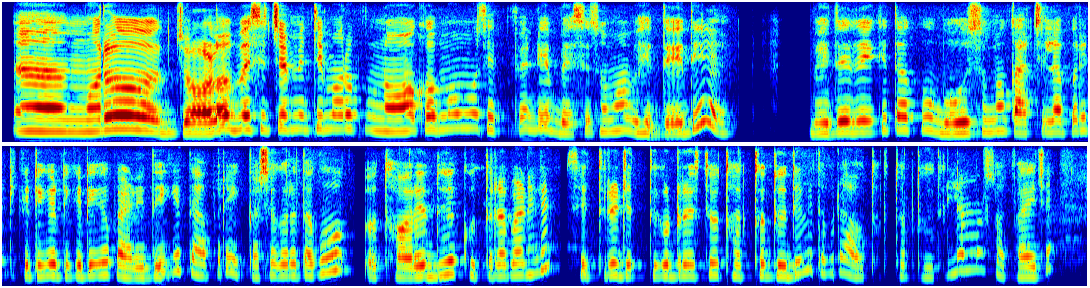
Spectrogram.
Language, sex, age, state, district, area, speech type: Odia, female, 18-30, Odisha, Bhadrak, rural, spontaneous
